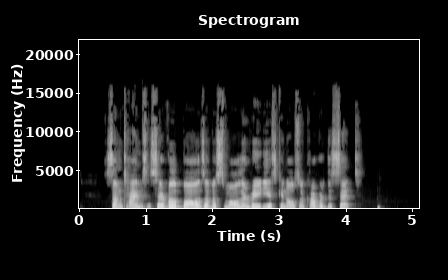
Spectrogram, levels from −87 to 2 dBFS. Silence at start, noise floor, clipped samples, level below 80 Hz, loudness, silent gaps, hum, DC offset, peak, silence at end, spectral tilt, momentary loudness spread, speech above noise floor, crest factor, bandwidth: 0.4 s; -79 dBFS; under 0.1%; -66 dBFS; -17 LUFS; none; none; under 0.1%; -2 dBFS; 0.6 s; -2.5 dB/octave; 7 LU; 61 dB; 18 dB; 16 kHz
